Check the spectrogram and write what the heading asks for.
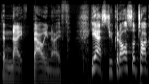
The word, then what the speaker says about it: Bowie knife: we know it is not it is not pronounced buoy knife it's a bowie knife bowie what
